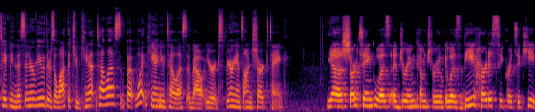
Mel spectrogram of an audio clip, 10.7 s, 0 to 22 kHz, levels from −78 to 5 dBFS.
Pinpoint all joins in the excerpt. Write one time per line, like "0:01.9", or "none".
0:08.8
